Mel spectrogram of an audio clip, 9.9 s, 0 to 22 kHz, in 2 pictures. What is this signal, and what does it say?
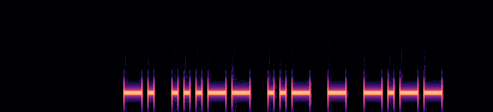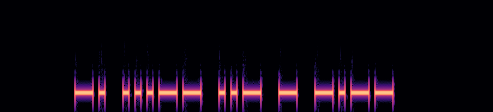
Morse code, heard as a keyed tone, about 20 wpm, 700 Hz. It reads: N3UTY N3UTY
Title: USA Call Signs - 5 Characters - Repeated 2x - 20wpm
